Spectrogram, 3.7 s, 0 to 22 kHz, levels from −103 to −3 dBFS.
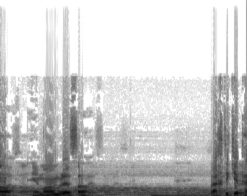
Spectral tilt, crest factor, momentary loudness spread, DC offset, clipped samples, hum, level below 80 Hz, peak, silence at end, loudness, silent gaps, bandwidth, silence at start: -6.5 dB/octave; 12 dB; 17 LU; under 0.1%; 0.4%; none; -34 dBFS; 0 dBFS; 0 s; -12 LUFS; none; 14 kHz; 0 s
